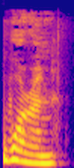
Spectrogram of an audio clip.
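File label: "warren", British English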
